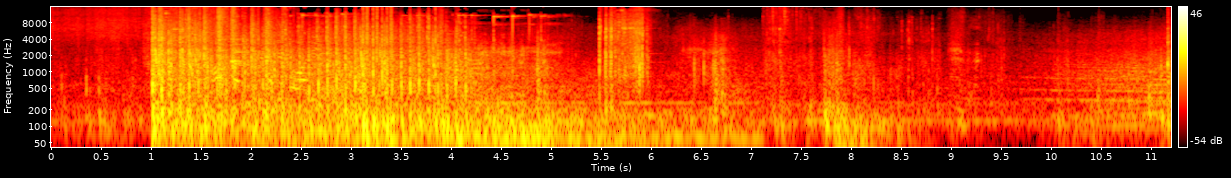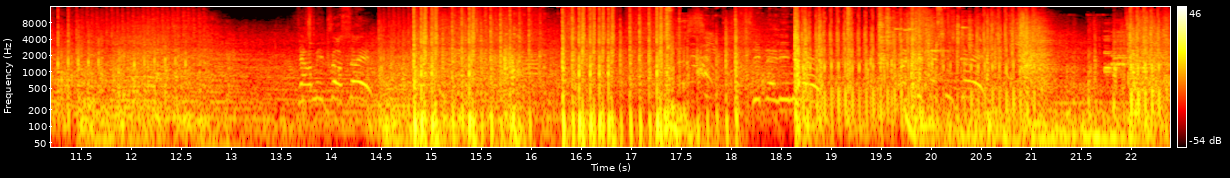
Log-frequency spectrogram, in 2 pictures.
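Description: Rapid gunfire rattles in loud bursts.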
